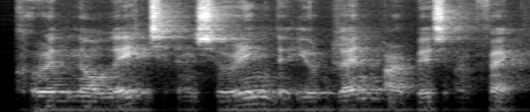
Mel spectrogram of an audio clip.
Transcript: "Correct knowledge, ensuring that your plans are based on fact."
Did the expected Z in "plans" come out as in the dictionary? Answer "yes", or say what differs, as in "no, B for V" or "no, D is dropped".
no, Z is dropped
